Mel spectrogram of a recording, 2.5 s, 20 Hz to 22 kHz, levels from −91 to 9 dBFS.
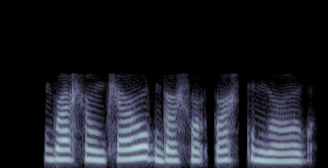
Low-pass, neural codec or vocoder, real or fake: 3.6 kHz; autoencoder, 44.1 kHz, a latent of 192 numbers a frame, MeloTTS; fake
